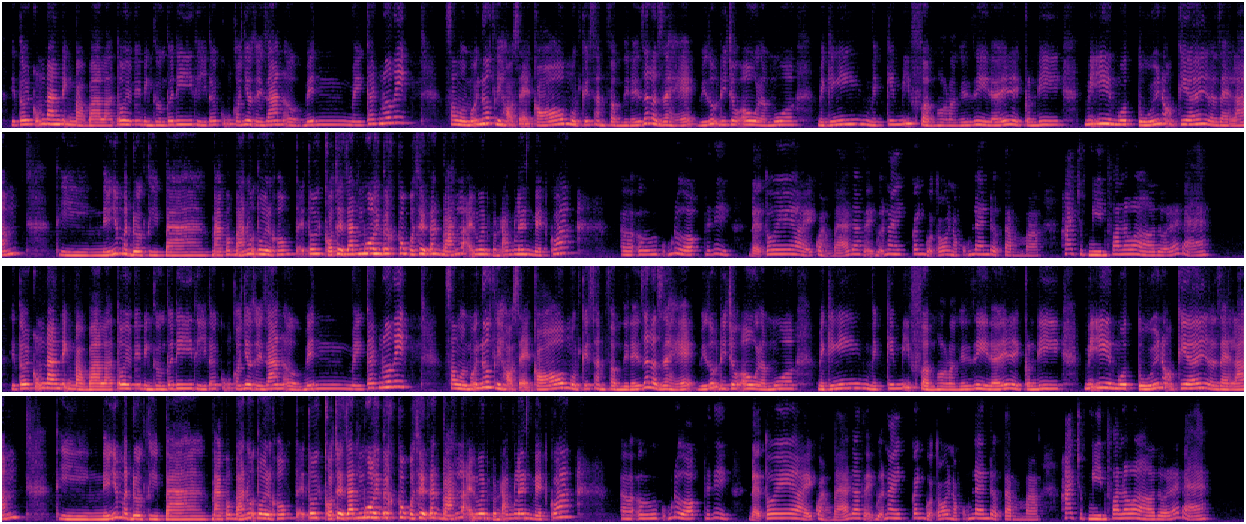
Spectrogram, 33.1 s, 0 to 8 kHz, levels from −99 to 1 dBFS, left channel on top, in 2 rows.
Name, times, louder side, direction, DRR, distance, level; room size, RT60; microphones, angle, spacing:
voice 1, 0.1-5.4 6.0-24.3, right 1 dB, 80° right, 1.3 m, -31 dB
voice 2, 24.8-26.2 26.5-32.6, right 2 dB, 60° right, 0.7 m, -37 dB
12.0 x 4.5 x 2.5 m
head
